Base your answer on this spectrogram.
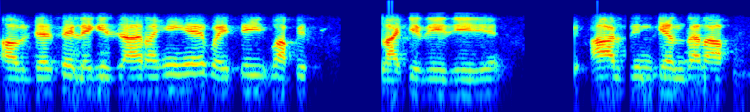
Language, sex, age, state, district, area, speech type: Urdu, male, 45-60, Telangana, Hyderabad, urban, conversation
